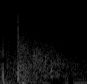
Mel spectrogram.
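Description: Musket fire in the Civil War game War of Rights, a couple of sharp reports near the start of a brief, steady battle din with no voices.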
